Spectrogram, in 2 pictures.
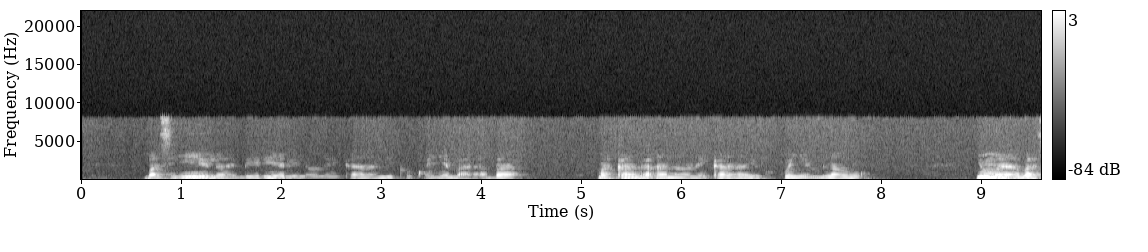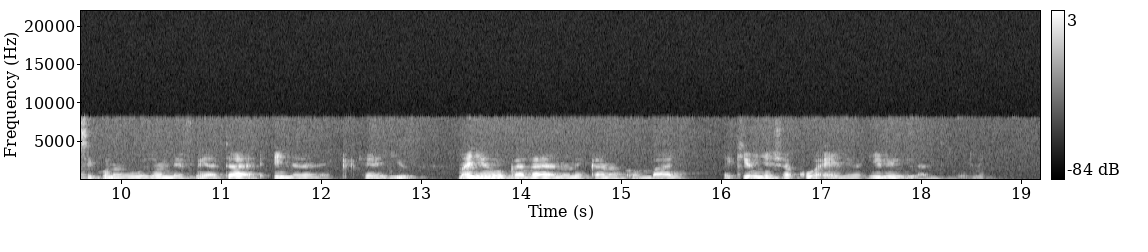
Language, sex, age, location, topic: Swahili, male, 25-35, Nairobi, government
